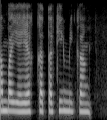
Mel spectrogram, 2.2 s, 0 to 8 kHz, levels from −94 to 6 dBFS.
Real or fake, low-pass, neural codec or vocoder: fake; 7.2 kHz; codec, 16 kHz, 8 kbps, FunCodec, trained on LibriTTS, 25 frames a second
